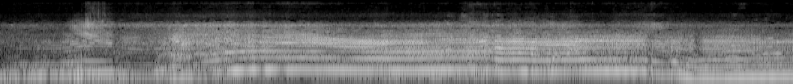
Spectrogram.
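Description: Rally car engine revving hard and changing gear, its pitch climbing and then dropping sharply at each shift, the largest drop about seven seconds in.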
